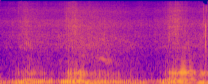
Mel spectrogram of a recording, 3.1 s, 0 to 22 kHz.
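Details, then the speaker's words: BMW 335i first start after vacuum pump replacement (owner worried about timing): two quick throttle blips climb and settle cleanly, no rattle, slap or misfire; sounds much better, timing seems fine, normal revving. "bruh this sounds way better I don't think we [ __ ] up the timing"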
